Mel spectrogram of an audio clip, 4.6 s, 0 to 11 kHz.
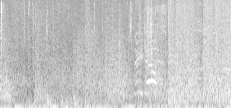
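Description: Gunfire in the heist shooter Payday 2, a busy clatter of shots running under game noise and a fairly loud, continuous mix, with no clear individual bursts standing apart.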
